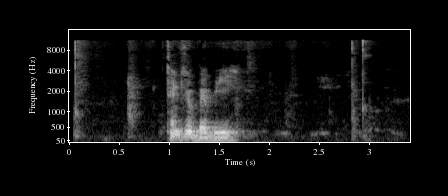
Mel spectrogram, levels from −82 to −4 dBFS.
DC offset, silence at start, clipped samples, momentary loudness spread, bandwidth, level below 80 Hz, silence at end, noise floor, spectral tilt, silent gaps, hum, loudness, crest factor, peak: under 0.1%; 0.05 s; under 0.1%; 23 LU; 11.5 kHz; -44 dBFS; 0.45 s; -56 dBFS; -6 dB/octave; none; none; -24 LUFS; 22 dB; -6 dBFS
